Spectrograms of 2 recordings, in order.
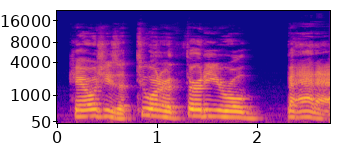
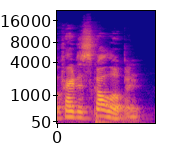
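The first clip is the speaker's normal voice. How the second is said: ordinary talk, nothing marked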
